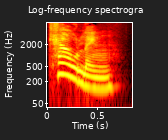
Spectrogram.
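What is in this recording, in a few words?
"cowling", British English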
